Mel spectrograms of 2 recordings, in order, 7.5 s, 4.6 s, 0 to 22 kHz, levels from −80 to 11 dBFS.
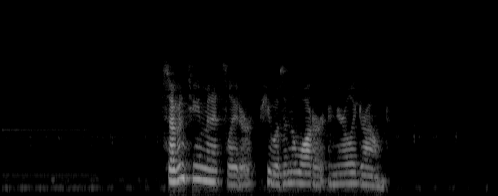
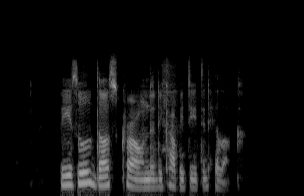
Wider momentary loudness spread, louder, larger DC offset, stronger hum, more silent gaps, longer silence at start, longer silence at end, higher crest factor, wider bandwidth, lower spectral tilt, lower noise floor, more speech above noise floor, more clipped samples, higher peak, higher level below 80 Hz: about the same, 15 LU vs 13 LU; second, -34 LUFS vs -30 LUFS; neither; neither; neither; first, 2.45 s vs 0.9 s; first, 1.65 s vs 0.95 s; first, 26 dB vs 18 dB; second, 7 kHz vs 8 kHz; first, -6.5 dB/octave vs -5 dB/octave; second, -82 dBFS vs -86 dBFS; second, 49 dB vs 55 dB; neither; about the same, -12 dBFS vs -14 dBFS; second, -82 dBFS vs -72 dBFS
